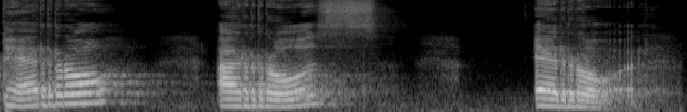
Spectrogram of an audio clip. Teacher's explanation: like the Spanish R, but it's longer and rolled, like R. Some examples are perro, arroz, error.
